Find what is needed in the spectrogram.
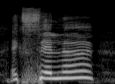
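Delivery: high, loud, hissed voice with Quebec French accent.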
